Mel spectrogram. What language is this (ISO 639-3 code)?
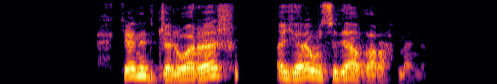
kab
